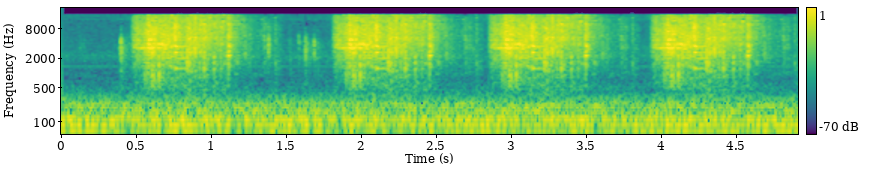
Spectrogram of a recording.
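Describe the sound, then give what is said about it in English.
Broken glass being picked up: four gritty bursts of clinking and crunching shards at a steady, even rhythm, over a low constant hum, with no talking. “Picking up a bit of glass.”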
